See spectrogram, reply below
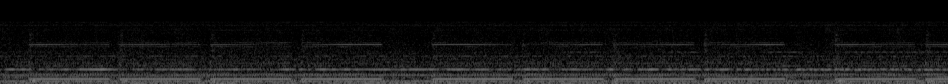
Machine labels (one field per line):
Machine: slide rail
